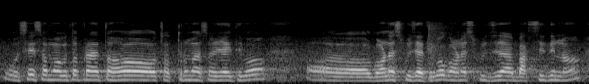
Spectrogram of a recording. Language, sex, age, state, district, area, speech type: Odia, male, 18-30, Odisha, Nayagarh, rural, spontaneous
